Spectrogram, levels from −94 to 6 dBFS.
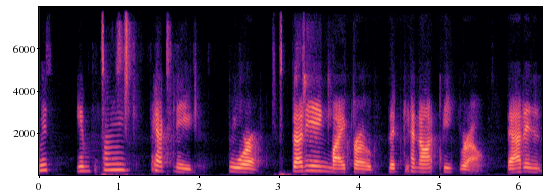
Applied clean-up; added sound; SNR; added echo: neural mask model DeepFilterNet 3.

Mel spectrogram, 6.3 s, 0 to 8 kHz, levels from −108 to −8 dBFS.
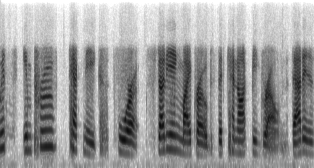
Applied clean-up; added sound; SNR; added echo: none; none; none; none.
